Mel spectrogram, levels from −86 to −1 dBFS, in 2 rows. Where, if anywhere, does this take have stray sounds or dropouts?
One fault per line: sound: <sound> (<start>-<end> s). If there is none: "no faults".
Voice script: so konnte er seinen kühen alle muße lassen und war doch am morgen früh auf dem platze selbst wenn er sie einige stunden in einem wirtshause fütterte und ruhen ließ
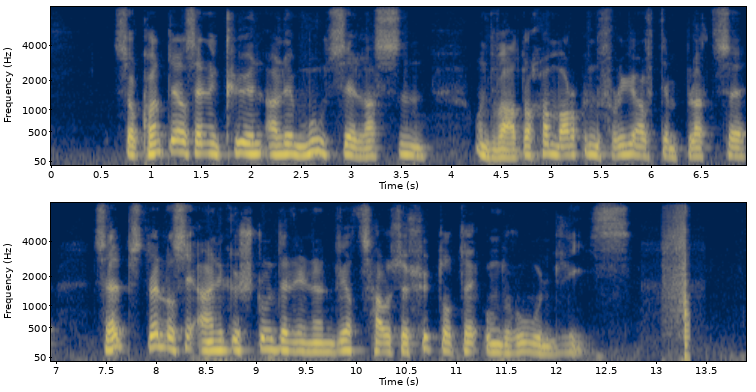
sound: thud (13.1-13.4 s)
